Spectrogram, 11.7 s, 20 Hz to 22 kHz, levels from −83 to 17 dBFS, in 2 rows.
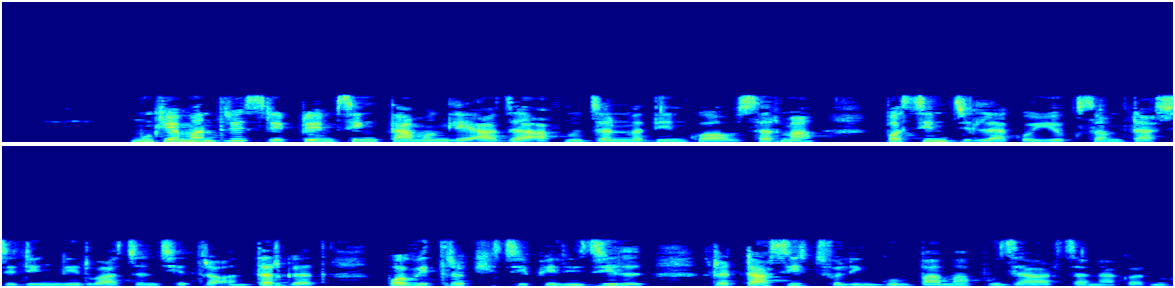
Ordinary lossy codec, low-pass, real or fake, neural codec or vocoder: none; 7.2 kHz; real; none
